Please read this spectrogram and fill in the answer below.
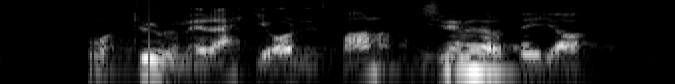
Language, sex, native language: Icelandic, other, Icelandic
